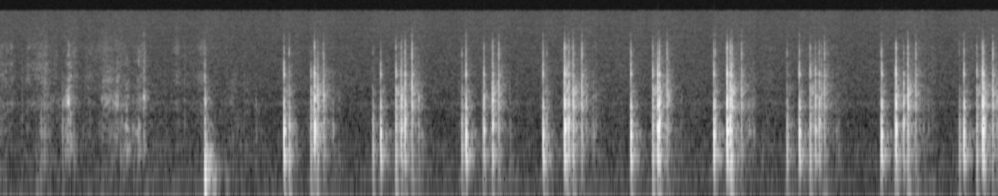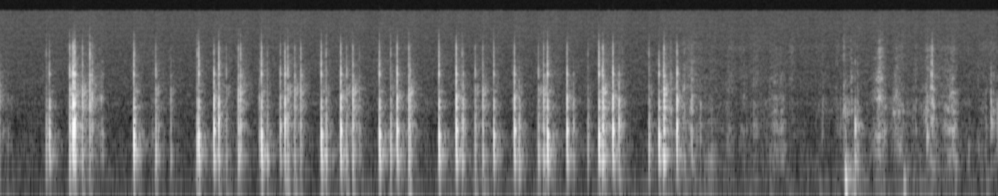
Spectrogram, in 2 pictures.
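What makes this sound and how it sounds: Fingernails tap along the back and edges of a small dark cardboard tarot card deck box held in the hand, making quick, dry, hollow clicks and taps. The taps come in rapid clusters with short pauses between them, each one dying away almost at once.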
